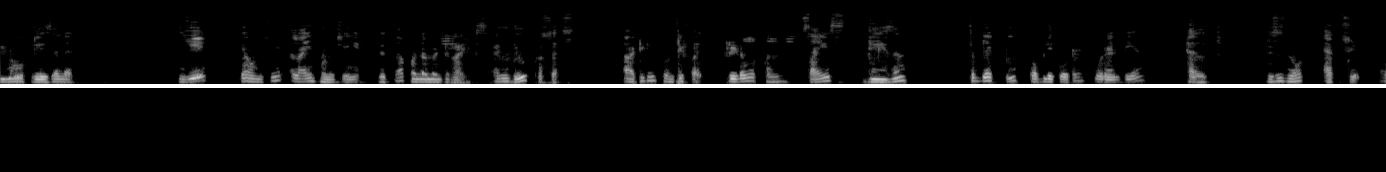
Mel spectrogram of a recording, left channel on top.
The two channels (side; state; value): right; silent; digital silence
